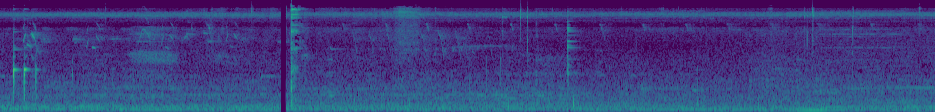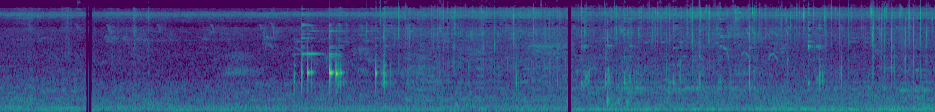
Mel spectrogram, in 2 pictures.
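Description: Metal clinks of a small stainless-steel pot being set on a miniature clay wood-fired stove, then a few louder clinks about two-thirds of the way in, after which cashews and raisins fry in hot ghee with a light, continuous crackling sizzle.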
